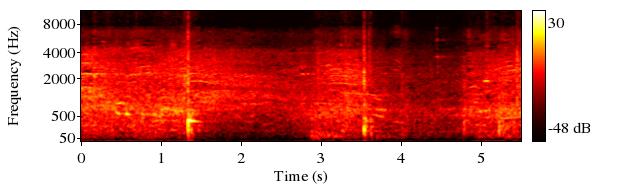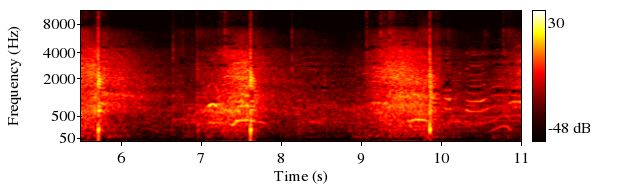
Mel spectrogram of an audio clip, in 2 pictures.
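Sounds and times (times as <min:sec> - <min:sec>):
crowd chatter and calls: 0:00.0 - 0:11.0.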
